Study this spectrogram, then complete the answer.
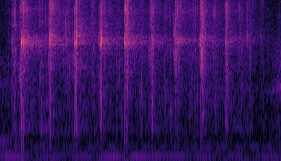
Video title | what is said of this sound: Mr. Richie - Super Science | the dry ice is inside my container if i shake it you can hopefully hear it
